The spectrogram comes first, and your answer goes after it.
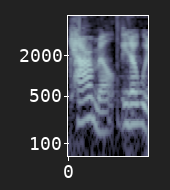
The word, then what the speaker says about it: caramel: 자, 지금 화면에 보면은 캐러멜이라는 단어가 써져 있는데 우리는 캐러멜이라고 읽지만은 영어에서는 얘를 caramel이라고 읽거든요.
